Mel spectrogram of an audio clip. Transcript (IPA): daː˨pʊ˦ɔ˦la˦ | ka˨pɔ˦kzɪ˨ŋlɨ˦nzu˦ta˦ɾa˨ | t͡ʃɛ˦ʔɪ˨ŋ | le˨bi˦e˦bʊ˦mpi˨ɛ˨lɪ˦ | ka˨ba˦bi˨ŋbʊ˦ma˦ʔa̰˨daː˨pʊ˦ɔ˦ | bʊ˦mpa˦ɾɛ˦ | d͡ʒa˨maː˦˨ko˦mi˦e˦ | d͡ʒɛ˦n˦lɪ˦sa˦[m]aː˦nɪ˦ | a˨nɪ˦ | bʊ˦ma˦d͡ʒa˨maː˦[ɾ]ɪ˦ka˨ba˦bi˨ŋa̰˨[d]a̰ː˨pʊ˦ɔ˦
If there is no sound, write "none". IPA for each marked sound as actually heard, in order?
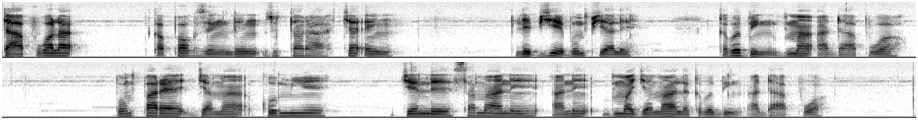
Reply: m, l, d

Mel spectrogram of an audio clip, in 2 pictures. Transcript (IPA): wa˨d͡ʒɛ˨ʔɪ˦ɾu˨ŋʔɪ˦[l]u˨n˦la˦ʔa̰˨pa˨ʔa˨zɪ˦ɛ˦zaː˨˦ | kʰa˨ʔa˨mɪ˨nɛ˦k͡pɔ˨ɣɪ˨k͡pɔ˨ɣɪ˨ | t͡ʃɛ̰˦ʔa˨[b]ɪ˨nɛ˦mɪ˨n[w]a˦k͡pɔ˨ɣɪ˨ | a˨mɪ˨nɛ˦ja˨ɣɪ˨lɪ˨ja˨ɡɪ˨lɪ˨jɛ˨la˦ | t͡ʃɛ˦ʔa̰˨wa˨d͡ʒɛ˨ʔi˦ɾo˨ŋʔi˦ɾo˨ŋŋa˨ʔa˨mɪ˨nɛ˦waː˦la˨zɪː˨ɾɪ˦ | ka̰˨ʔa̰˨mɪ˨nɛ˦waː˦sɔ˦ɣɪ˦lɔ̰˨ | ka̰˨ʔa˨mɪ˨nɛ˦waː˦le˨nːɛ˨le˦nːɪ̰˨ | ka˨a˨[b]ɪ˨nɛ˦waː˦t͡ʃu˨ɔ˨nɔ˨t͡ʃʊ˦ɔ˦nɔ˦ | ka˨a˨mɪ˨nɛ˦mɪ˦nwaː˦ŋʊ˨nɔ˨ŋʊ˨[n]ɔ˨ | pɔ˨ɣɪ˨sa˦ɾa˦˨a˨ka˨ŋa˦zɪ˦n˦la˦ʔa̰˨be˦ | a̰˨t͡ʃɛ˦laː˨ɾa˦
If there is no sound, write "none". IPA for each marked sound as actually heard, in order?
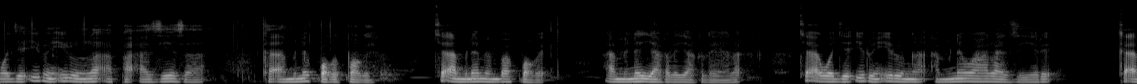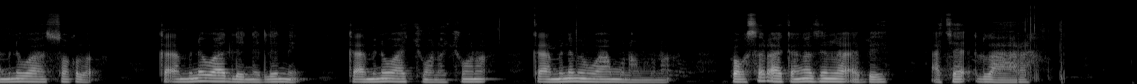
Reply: ɾ, m, b, m, n

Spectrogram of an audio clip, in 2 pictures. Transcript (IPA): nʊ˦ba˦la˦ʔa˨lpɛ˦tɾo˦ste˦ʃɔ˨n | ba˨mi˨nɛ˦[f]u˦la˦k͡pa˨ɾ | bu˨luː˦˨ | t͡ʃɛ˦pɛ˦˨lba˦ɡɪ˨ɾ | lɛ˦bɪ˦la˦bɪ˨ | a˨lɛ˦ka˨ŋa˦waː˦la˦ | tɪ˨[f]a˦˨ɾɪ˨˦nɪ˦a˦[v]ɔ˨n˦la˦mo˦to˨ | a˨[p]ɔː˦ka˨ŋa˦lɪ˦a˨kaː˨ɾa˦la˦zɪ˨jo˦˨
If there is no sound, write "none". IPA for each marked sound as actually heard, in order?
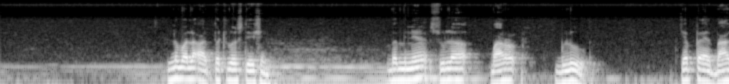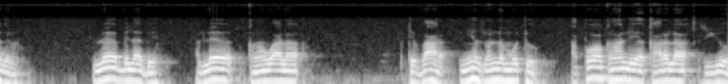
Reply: s, v, z, p

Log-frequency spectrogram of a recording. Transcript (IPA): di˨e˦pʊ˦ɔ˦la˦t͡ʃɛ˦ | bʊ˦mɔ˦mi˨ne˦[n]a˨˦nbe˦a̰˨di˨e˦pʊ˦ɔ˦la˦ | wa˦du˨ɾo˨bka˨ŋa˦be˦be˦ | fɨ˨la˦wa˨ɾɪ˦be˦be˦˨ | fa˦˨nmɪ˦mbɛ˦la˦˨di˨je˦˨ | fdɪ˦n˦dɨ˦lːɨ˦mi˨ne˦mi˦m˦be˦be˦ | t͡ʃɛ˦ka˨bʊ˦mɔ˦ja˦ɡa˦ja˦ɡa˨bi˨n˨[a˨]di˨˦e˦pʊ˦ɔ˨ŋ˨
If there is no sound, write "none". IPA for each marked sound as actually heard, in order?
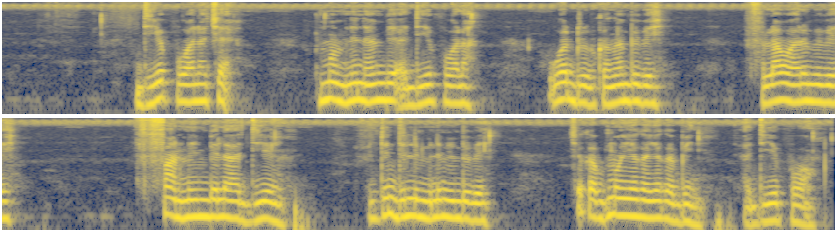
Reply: n, a˨

